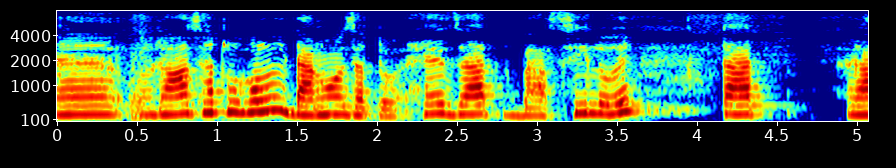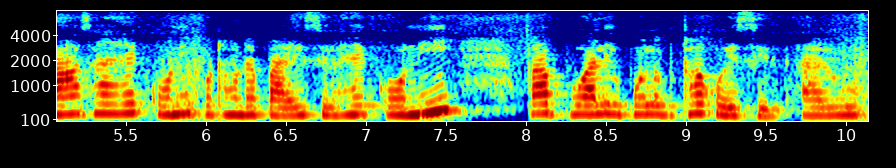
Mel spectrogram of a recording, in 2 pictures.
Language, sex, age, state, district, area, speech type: Assamese, female, 30-45, Assam, Dibrugarh, rural, spontaneous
